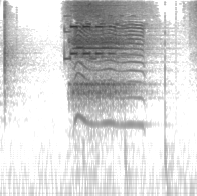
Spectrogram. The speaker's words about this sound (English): It's Mr. Lunt's robot call. If you want robots big and small, blow it once, you'll get them all with Mr. Lunt's robot call. It's like a duck call for robots.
